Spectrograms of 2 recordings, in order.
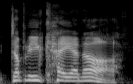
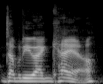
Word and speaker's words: WKNR: This is one of those stations that you have to pronounce carefully. WKNR, not WNKR.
